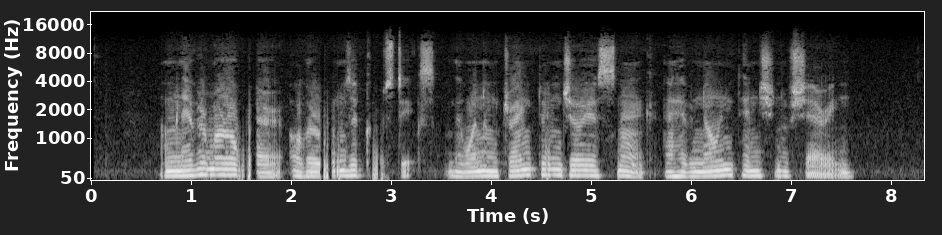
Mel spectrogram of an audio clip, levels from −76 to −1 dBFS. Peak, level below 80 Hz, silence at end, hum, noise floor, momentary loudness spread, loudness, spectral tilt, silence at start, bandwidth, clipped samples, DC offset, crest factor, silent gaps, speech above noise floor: 0 dBFS; -38 dBFS; 0.7 s; none; -45 dBFS; 6 LU; -13 LUFS; -5 dB/octave; 0.7 s; 13.5 kHz; under 0.1%; under 0.1%; 14 dB; none; 32 dB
